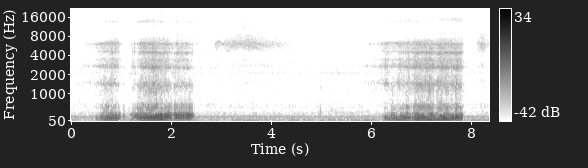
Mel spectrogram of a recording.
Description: Snoring Dog named Harvey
